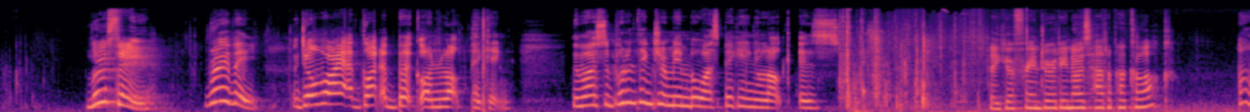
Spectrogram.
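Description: A young girl speaks quietly nearby.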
